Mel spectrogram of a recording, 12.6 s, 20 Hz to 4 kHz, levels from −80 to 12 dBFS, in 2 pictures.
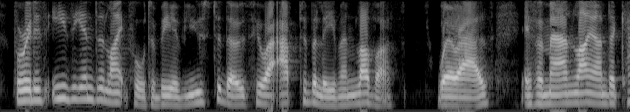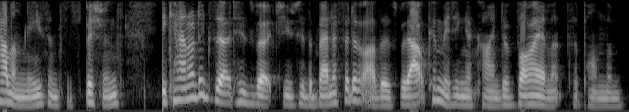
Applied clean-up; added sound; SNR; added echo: none; none; none; none.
